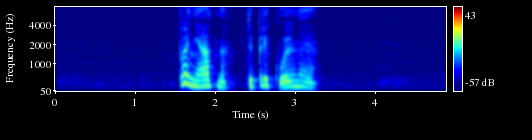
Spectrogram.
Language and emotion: Russian, positive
